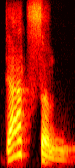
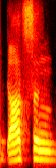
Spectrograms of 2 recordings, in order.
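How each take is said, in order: First: "Datsun" with first syllable like "that"; short-A Datsun. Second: "Datsun" said as "DAHT-sun"; broad-A Datsun. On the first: Actor showing how a car name is pronounced, "Datsun" with short A. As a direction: say "Datsun" with the A of "cat". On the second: Actor contrasting pronunciations he had to learn, "Datsun" with "ah". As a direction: open the first A of "Datsun" to "ah". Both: Shown as a demonstration. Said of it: "in the United States".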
